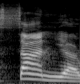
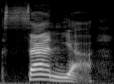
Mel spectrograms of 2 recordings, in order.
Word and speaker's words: Sanya: First up, we have Sonia Richards-Ross, or Sanya Richards-Ross. She said that her name is actually pronounced Sanya, but she likes to be called Sonia.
